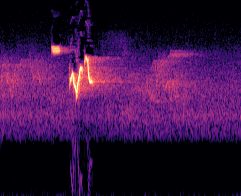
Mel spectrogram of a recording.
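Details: Chivi vireo (juruviara) voicing one short melodious whistled phrase of quick rising and falling slurs, followed by a pause and the start of the next phrase.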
